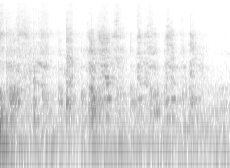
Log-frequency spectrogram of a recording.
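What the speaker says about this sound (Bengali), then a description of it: "সেই মশলাটা এবার এর মধ্যে আমি দিয়ে দেবো এবার একটু নাড়িয়ে নেব" Spice paste mixed with yogurt is stirred into a small-fish curry in a pan, giving quiet scraping and wet stirring clicks, faint and close, with no talking.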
